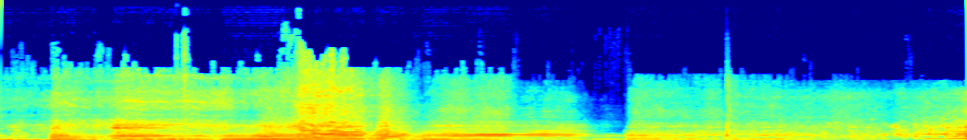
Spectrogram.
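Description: A car engine run hard at high revs through a slalom of cones, its note holding high, then dipping and climbing again about four seconds in. It drops away briefly near six seconds before pulling up again.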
